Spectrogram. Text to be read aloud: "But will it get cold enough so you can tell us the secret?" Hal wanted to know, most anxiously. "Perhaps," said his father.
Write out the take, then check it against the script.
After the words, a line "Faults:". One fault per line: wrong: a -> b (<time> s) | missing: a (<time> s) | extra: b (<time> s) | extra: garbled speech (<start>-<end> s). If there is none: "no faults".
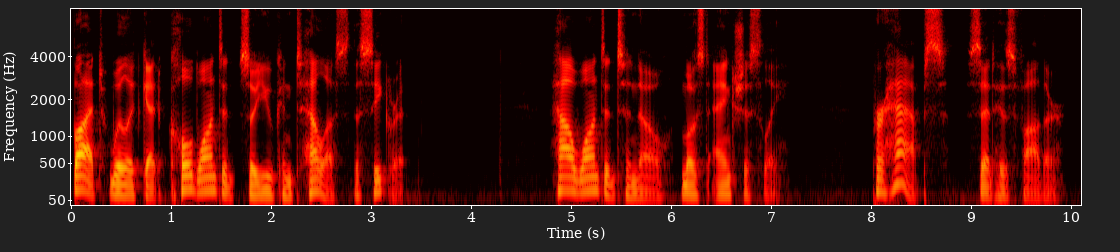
"But will it get cold wanted so you can tell us the secret?" Hal wanted to know, most anxiously. "Perhaps," said his father.
Faults:
wrong: enough -> wanted (1.2 s)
